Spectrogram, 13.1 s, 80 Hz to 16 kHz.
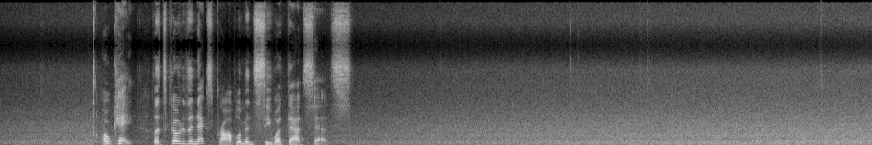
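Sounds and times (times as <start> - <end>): microphone hiss: 0.0 - 13.0.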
